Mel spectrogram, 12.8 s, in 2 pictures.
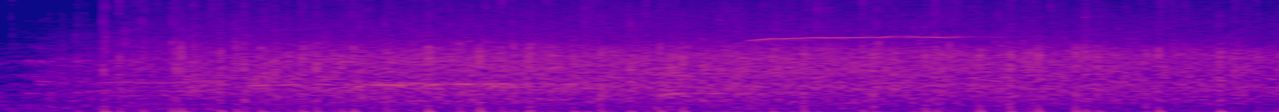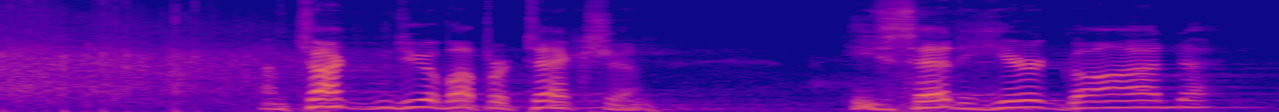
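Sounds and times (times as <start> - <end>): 
audience clapping: 0.0 - 8.2
speech: 7.8 - 9.7, 10.6 - 12.5.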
